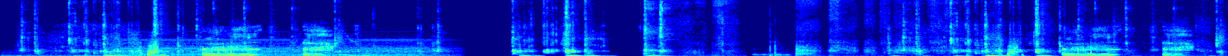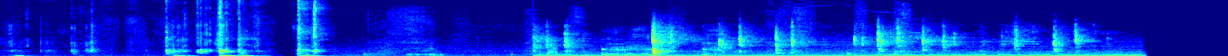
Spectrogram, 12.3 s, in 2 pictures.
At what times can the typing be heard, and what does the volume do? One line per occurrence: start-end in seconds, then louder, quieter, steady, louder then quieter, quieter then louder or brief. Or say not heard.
0.1-11.9 louder.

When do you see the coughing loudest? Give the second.
1 s.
